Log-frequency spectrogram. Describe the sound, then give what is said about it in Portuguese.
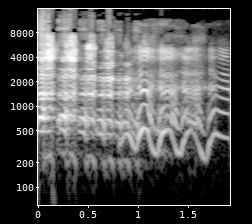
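An electric guitar squeals and warbles through wild pitch bends, mimicking an elephant's trumpeting call; the bright, wavering tone swoops up and down repeatedly for about two seconds, loud. “E aí ele faz uns acordes lá, um som de elefante, um som de animal, assim.”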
